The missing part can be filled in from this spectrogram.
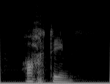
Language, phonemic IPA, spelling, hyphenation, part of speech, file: Dutch, /ˈɑx.tin/, achttien, acht‧tien, numeral, Nl-achttien.ogg
- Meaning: eighteen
